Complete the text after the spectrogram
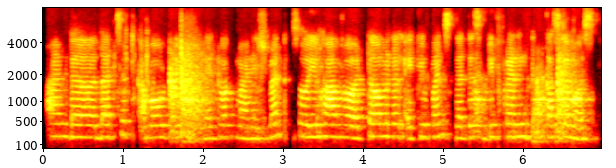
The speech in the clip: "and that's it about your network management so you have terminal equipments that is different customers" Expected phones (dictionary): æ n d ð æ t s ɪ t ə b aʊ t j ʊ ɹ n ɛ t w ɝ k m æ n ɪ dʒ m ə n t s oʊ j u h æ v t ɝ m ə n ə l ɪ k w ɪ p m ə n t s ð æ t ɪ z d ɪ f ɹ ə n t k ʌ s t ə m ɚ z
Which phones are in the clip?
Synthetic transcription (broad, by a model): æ n d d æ t s ɪ t ə b aʊ t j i n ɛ t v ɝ k m æ n ɪ dʒ m ə n t s oʊ j u h æ v t ɝ m ə n ə l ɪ k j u p m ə n t s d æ t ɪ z d ɪ f ɹ ə n t k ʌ s t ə m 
